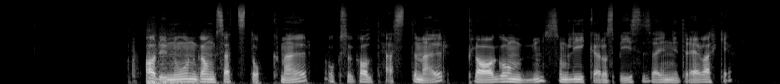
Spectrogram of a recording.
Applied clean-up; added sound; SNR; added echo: neural mask model RNNoise.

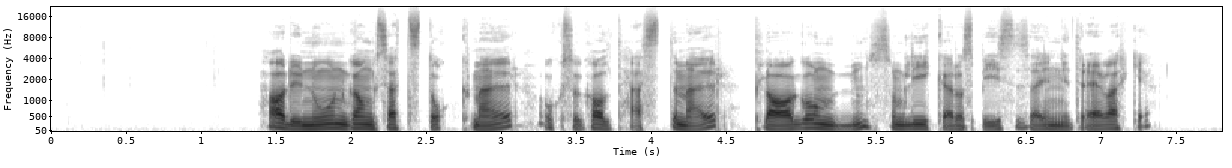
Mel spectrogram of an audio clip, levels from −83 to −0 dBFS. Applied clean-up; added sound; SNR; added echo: none; none; none; none.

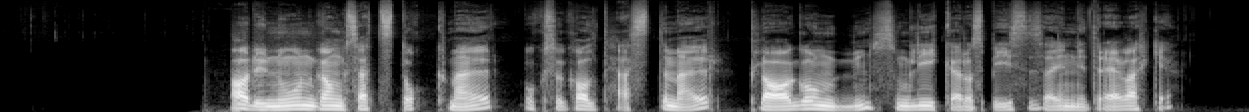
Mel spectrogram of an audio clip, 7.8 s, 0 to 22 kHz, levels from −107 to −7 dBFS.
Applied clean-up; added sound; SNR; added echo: neural mask model DeepFilterNet 3.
